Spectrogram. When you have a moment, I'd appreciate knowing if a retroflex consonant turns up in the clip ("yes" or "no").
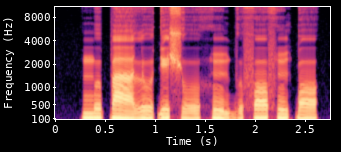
no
